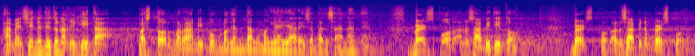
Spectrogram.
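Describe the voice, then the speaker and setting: A man in his fifties with a Filipino accent preaching a sermon as a bishop, his voice leaping higher on emphatic rhetorical questions. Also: moderate pace, fairly bright tone. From Philippines. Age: 50s. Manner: voice rises sharply in pitch for emphatic rhetorical questions. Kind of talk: sermon mixing Tagalog and English. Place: large indoor arena. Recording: reverberant arena, faint crowd noise.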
